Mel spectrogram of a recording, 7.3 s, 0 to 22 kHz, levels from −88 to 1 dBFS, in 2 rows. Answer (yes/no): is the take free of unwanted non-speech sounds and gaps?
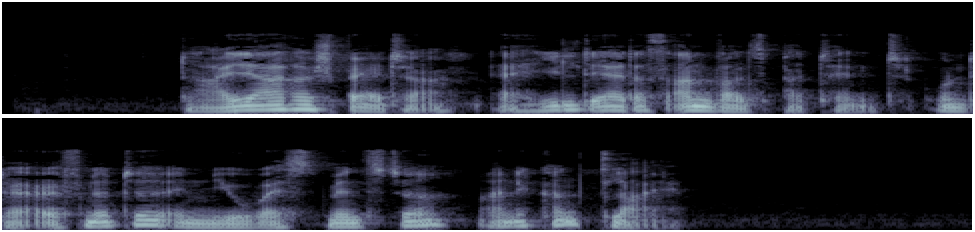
no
